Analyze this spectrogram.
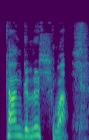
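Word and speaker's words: Kangerlussuaq: If you see L, it makes the sound of like super sloop. So Kangaluswa.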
